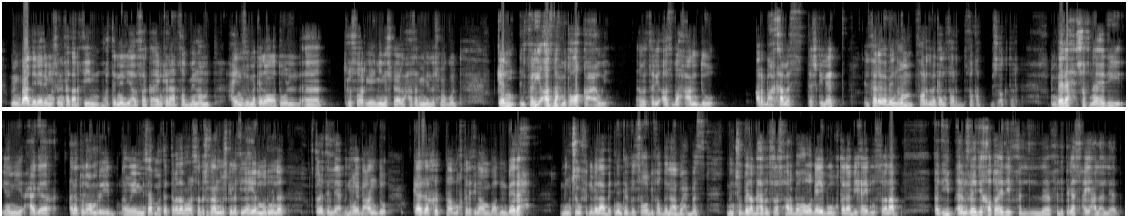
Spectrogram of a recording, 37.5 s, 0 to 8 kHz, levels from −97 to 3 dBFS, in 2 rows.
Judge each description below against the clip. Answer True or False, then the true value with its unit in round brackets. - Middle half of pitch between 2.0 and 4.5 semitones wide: False (5.1 semitones)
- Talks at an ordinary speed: False (190 wpm)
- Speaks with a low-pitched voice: True (120 Hz)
